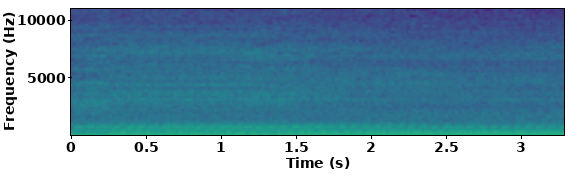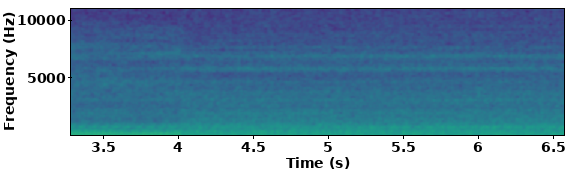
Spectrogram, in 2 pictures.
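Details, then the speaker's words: Garage-find Rover P6 3500 V8 running while the fuel blockage is traced: steady, even idle with a smooth low burble and no puffing or ticking; sounds all right, exhaust probably not blowing. "sounds all right does it yeah nothing coming out in the minute"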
